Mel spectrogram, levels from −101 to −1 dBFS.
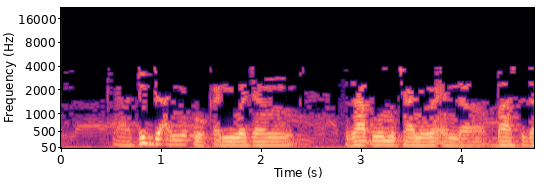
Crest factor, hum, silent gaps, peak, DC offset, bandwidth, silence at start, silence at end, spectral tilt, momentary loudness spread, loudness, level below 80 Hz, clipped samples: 16 dB; none; none; 0 dBFS; under 0.1%; 4.1 kHz; 0 s; 0 s; -13 dB/octave; 16 LU; -17 LUFS; -40 dBFS; under 0.1%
